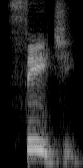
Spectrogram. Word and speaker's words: sede: Sede, com o E fechado, substantivo. Tenho sede à noite. Já o sede, com o E aberto, é local, estabelecimento.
